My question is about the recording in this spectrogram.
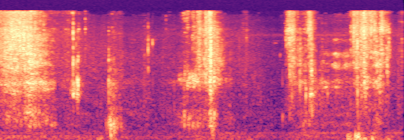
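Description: Irregular rustling and crunching of footsteps through long grass, with a low thump near the end.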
